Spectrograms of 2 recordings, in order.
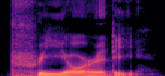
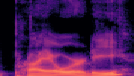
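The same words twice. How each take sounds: First: Priority said pree-OR-ity; wrong vowel. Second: Priority said pry-OR-ity; long I vowel. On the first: Teacher imitating a learner's slip, priority starting with "pree". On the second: Teacher modelling the right vowel, priority starting with "pry". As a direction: say the first vowel of priority like "eye". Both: Shown as a demonstration. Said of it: "saying the wrong vowel".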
